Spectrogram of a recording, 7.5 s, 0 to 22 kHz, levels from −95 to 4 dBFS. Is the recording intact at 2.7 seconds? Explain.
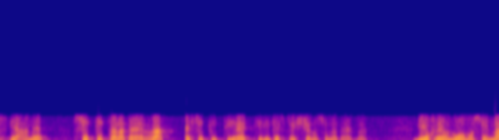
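No. Tandem speech coding affects 2.7 s as it does the whole clip. The speech went through three low-rate coders in a row, G.729A at 8 kbit/s, G.726 at 24 kbit/s and GSM full rate at 13 kbit/s, each re-encoding the previous coder's already damaged output, with G.711 links between them. The errors stack, so the speech sounds rough, muffled and warbly, and nothing is left above 3.8 kHz.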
